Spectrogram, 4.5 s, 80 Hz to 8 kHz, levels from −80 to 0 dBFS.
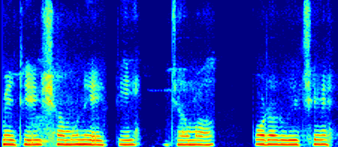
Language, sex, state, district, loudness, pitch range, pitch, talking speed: Bengali, female, West Bengal, Cooch Behar, -15 LUFS, 230-240 Hz, 235 Hz, 80 wpm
